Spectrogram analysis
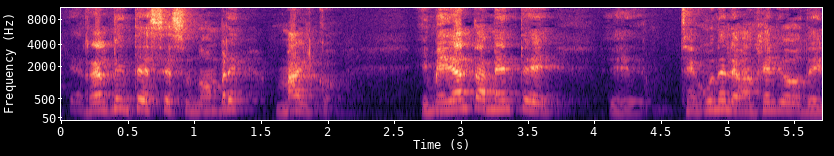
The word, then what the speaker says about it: Malco: Y sí, estoy pronunciando bien Malco. No es que me esté saliendo mi acento caribeño y que no pueda pronunciar la R. Oye chico, Malco. No, realmente ese es su nombre, Malco.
